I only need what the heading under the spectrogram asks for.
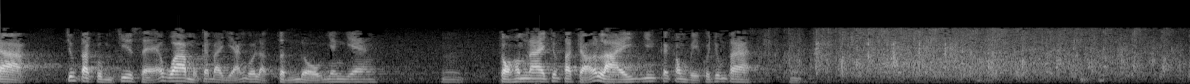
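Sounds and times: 
speech: 0:00.0 - 0:08.4
audience applause at a Vietnamese Buddhist dharma lecture: 0:07.8 - 0:11.8.

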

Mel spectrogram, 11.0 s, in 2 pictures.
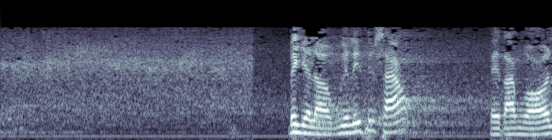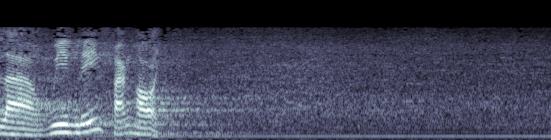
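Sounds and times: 
children in an audience applauding themselves during a lecture: 0:00.0 - 0:02.6, 0:07.5 - 0:11.0
speech: 0:02.9 - 0:04.2, 0:04.9 - 0:07.2.

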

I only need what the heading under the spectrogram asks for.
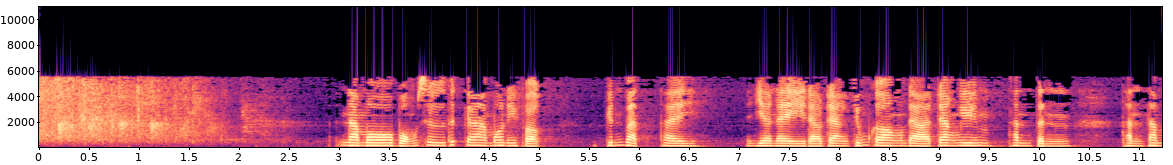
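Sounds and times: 
large crowd applause welcoming a monk: 0:00.0 - 0:02.4
speech: 0:03.0 - 0:11.2.

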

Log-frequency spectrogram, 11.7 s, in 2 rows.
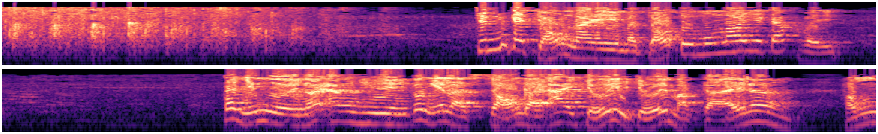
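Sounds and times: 
audience applause: 0:00.0 - 0:02.7
speech: 0:03.2 - 0:05.7, 0:07.4 - 0:11.6.

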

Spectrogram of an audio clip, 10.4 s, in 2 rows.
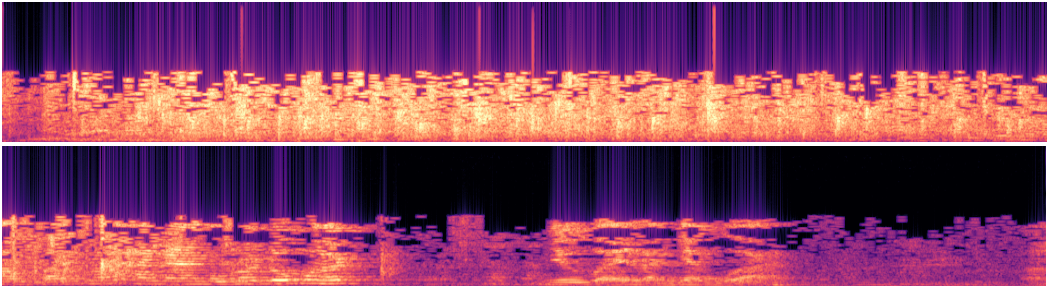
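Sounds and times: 
crowd clapping at a Buddhist teaching talk: 0:00.0 - 0:06.1
speech: 0:06.0 - 0:07.1, 0:07.9 - 0:09.3.

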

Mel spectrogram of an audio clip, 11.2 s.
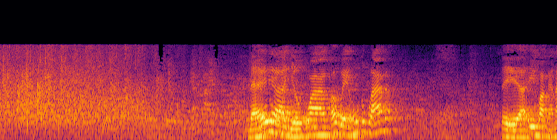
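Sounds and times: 
audience applause: 0:00.0 - 0:04.3
speech: 0:05.0 - 0:07.9, 0:10.0 - 0:11.1.

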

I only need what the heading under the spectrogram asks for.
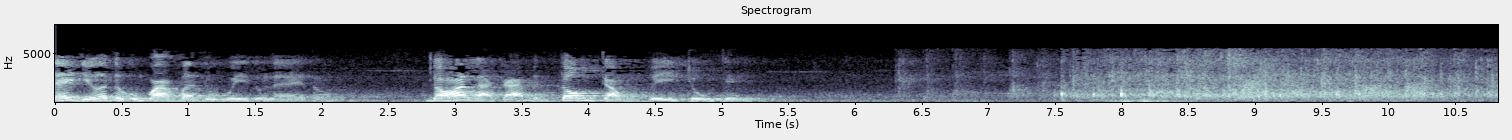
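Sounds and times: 
speech: 0:00.0 - 0:02.2, 0:02.8 - 0:05.4
audience applause: 0:06.3 - 0:10.8.

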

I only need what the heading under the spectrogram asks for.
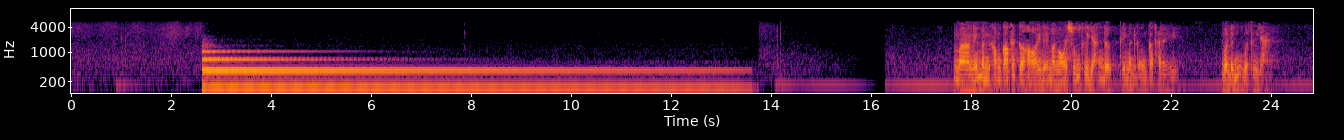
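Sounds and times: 
meditation bell ringing: 0:02.6 - 0:13.6
speech: 0:17.8 - 0:22.3, 0:23.0 - 0:24.1.

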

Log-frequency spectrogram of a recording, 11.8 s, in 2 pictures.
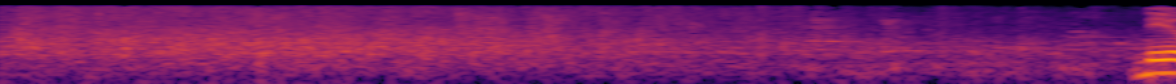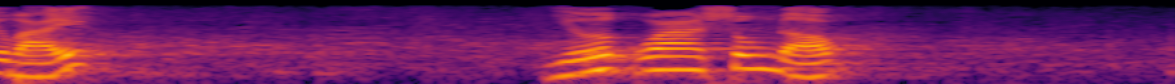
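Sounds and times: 
audience applause: 0:00.0 - 0:05.1
speech: 0:05.7 - 0:06.5, 0:08.6 - 0:10.2.

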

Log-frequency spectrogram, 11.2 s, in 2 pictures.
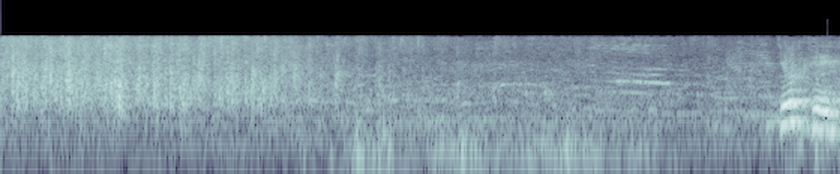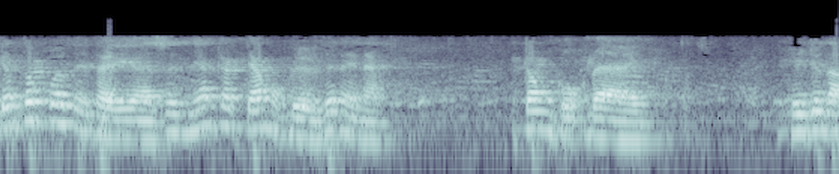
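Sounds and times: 
audience applause: 0:00.0 - 0:03.5
speech: 0:05.2 - 0:08.3, 0:09.1 - 0:10.0, 0:10.8 - 0:11.1.

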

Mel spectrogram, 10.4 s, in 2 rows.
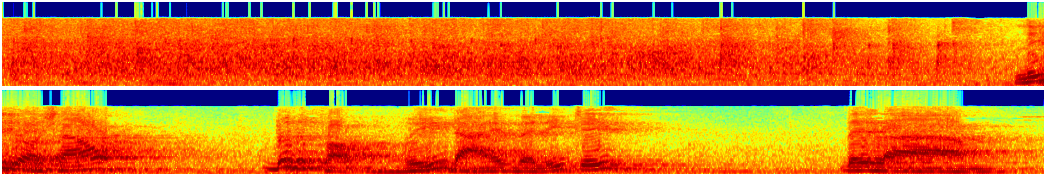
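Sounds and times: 
loud applause: 0:00.0 - 0:05.0
speech: 0:05.0 - 0:05.9, 0:06.5 - 0:08.4, 0:09.4 - 0:10.3.

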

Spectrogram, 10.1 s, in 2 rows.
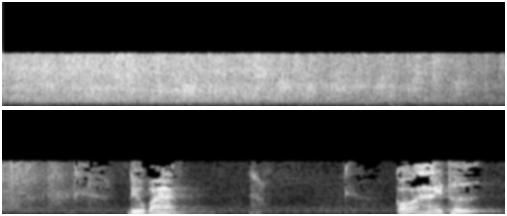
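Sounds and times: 
audience applause: 0:00.0 - 0:05.8
speech: 0:06.3 - 0:06.9, 0:09.0 - 0:09.9.

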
